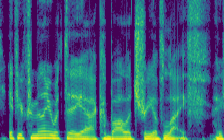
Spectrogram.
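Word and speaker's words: Kabbalah: Um, and I've been accused many times of being in Cabala. I don't know how to pronounce it. I'm an Episcopalian to It's Kabala.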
